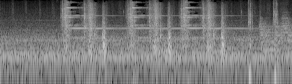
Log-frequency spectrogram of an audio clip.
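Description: Coins jingle brightly several times in quick succession.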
